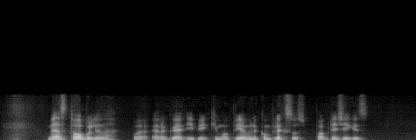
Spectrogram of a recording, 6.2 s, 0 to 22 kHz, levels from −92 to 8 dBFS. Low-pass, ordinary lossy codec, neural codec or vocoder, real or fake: 7.2 kHz; AAC, 48 kbps; codec, 16 kHz, 0.3 kbps, FocalCodec; fake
